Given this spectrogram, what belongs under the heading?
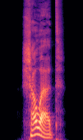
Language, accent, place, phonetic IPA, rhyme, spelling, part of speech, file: German, Germany, Berlin, [ˈʃaʊ̯ɐt], -aʊ̯ɐt, schauert, verb, De-schauert.ogg
- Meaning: inflection of schauern: 1. third-person singular present 2. second-person plural present 3. plural imperative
